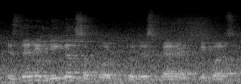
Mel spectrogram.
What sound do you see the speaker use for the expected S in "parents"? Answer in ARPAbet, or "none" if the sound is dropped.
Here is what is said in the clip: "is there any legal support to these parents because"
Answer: none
